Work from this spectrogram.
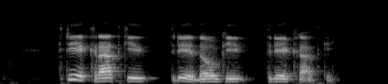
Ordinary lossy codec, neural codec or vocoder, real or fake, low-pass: none; none; real; 7.2 kHz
